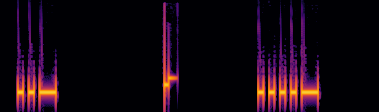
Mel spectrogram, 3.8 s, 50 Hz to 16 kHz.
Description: Morse code, heard as a keyed tone, about 22 wpm, 700 Hz. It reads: U 4
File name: Single-Letter-Number-22wpm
